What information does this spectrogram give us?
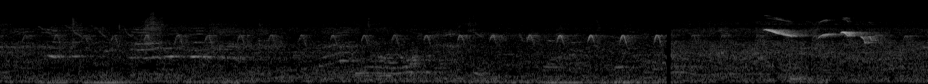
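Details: Indian robin singing in a home garden: a couple of loud, bright, high whistled phrases near the end, over steady faint chirping from other small birds in the background.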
